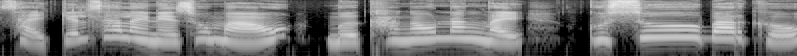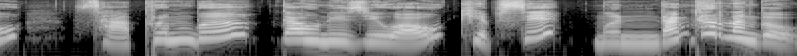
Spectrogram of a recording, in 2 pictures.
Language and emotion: Bodo, happy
